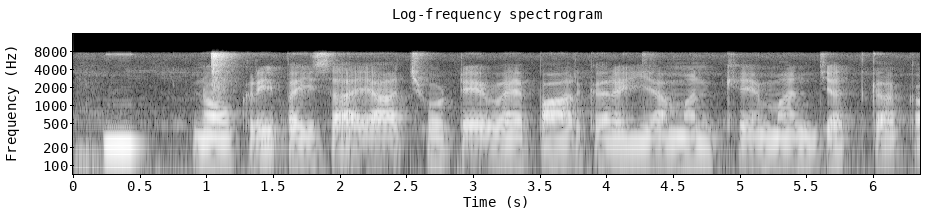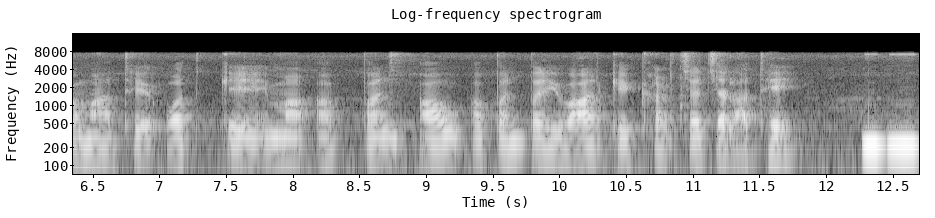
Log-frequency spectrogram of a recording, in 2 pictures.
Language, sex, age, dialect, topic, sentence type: Chhattisgarhi, male, 41-45, Central, banking, statement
